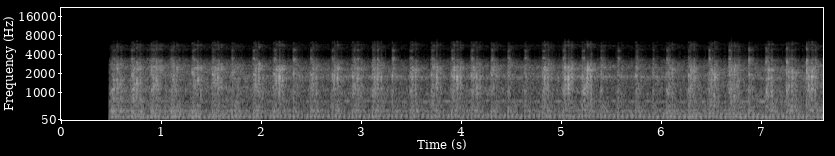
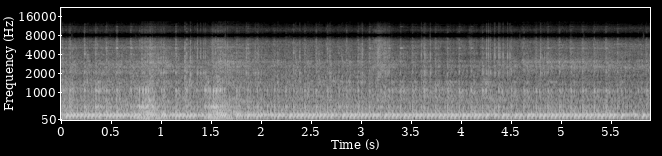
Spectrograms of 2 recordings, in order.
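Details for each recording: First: Tomos two-stroke moped idling: quick, even metallic ticking about five a second over a thin buzzy exhaust note; clutch rattle noise. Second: Tomos moped two-stroke idling with a fast, even putter and light busy buzz, no loose rattle; normal idle.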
